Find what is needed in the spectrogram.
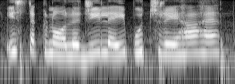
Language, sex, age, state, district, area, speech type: Punjabi, female, 18-30, Punjab, Tarn Taran, urban, read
